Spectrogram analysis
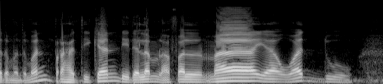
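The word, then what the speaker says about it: ما: Perhatikan di dalam lafal ma yawaddu. Pada lafal ma ini panjangkan huruf ma sepanjang 2 harakat karena ia memiliki huruf alif.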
